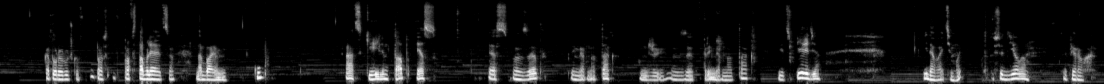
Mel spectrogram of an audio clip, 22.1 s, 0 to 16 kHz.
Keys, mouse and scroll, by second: 0.4 KP_1, 0.8-1.6 scroll up 3, 1.6 shift+a, 6.2-6.8 middle drag, 6.8 Tab, 7.7 s, 9.6 middle click, 10.0 s, 11.8 Tab, 12.0 middle click, 12.4 g, 14.5 KP_3, 15.6 KP_1, 16.4 Tab, 16.7 z, 17.1 shift+middle click, 17.5-17.9 scroll up 2, 18.8 1, 18.9 click, 20.0 shift+middle click, 20.3-21.5 scroll up 4.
